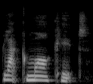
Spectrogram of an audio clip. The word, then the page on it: black market: British English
